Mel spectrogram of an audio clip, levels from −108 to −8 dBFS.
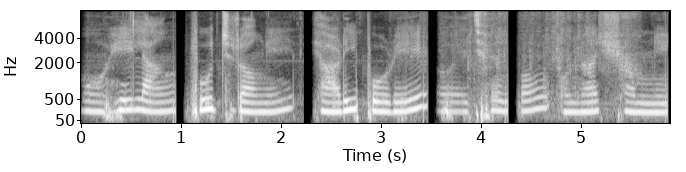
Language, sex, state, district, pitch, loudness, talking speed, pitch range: Bengali, female, Odisha, Malkangiri, 220 Hz, -16 LUFS, 90 wpm, 210-240 Hz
